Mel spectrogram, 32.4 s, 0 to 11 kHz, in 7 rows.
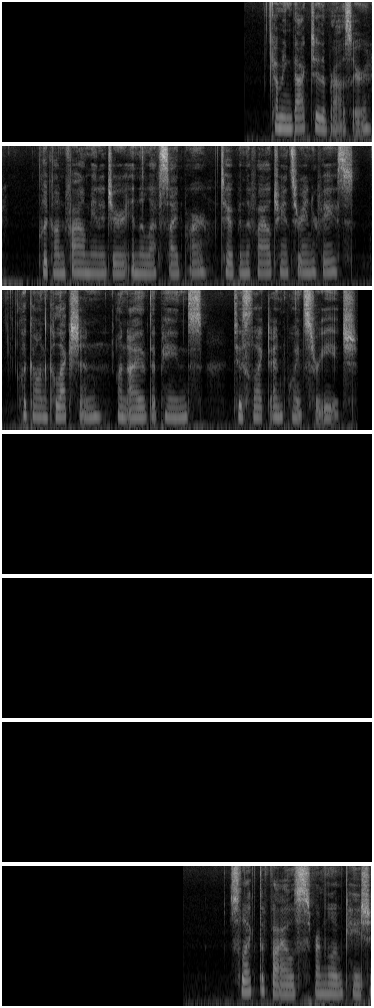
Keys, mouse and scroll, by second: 1.4 click, 2.6 click, 3.3 middle click, 6.1-9.0 drag, 9.9-11.1 drag, 13.8-19.2 drag, 19.6-21.3 drag, 24.8-26.3 drag, 29.6-31.4 drag.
